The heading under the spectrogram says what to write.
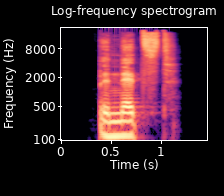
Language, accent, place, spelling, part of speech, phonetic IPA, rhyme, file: German, Germany, Berlin, benetzt, verb, [bəˈnɛt͡st], -ɛt͡st, De-benetzt.ogg
- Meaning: 1. past participle of benetzen 2. inflection of benetzen: second-person singular/plural present 3. inflection of benetzen: third-person singular present 4. inflection of benetzen: plural imperative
